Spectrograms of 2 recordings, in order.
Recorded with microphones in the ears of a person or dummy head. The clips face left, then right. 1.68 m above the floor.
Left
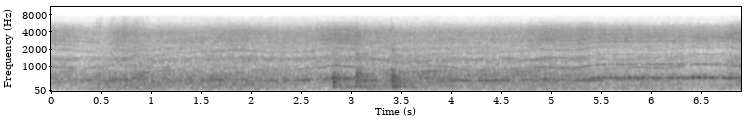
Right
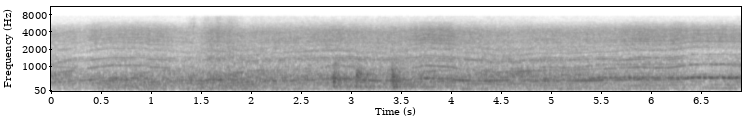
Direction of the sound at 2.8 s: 15° left (ahead or behind).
